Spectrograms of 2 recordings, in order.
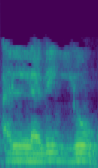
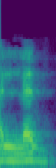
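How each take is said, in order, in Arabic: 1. تنتهي الكلمة بصوت الياء المشددة. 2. تنتهي الكلمة بحرف الذال بلا حركة. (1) "بتشديد الياء" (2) "بسكون الذال"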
